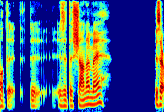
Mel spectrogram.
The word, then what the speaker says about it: Shahnameh: Shahnameh.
